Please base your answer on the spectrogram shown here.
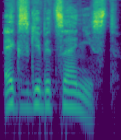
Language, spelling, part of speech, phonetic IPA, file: Russian, эксгибиционист, noun, [ɪɡzɡʲɪbʲɪt͡sɨɐˈnʲist], Ru-эксгибиционист.ogg
- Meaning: exhibitionist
